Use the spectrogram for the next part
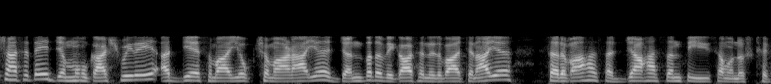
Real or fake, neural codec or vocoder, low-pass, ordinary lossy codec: fake; codec, 16 kHz, 0.7 kbps, FocalCodec; 3.6 kHz; none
